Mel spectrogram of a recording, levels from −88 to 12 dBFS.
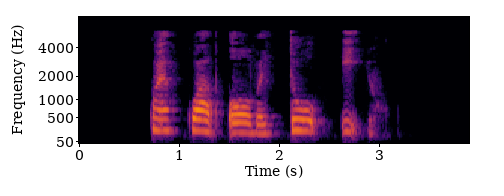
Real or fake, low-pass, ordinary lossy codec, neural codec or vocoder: real; 7.2 kHz; MP3, 24 kbps; none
